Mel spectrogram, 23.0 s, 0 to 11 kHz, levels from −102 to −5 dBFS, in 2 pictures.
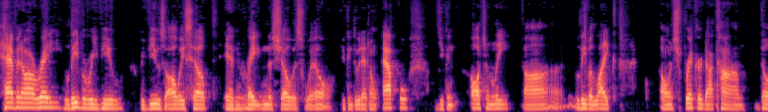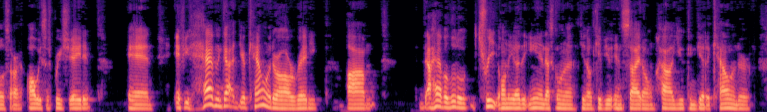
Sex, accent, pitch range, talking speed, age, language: male, American, 115-140 Hz, 170 wpm, 20-39, English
